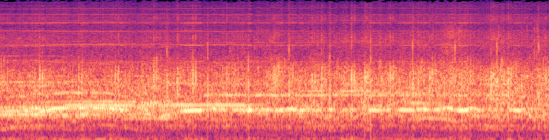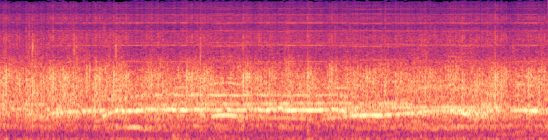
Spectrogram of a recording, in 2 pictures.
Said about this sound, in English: Come on, clap your hands and thank God you're anointed. Come on, clap your hands.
